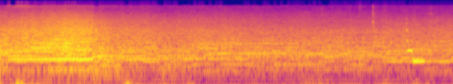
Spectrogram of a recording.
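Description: A race car engine in a Second Life dirt racing game drones loudly and steadily at first, then eases and fades a little, with shifting pitch as the car moves through the track.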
